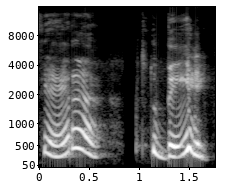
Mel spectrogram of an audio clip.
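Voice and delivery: imitating the shop owner knocking on the bathroom door; worried knock call. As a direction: call out politely, a bit anxious. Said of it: "a mulher batendo na porta".

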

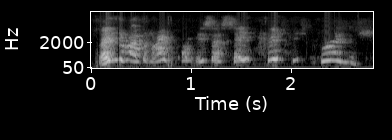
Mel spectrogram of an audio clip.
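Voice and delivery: high put-on baby voice. Player worrying someone might join, baby voice. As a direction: speak right up high like a baby. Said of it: "Lass mit Babystimme reden".

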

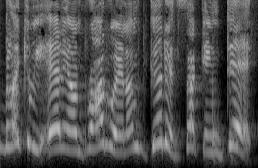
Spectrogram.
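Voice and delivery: hammed-up little-kid protest; mock stage kid. Mock child pleading to perform.

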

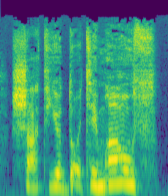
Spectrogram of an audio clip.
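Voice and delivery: slow, deliberate mock telling-off; angry put-down. Russian lady to the driver before leaving, slow angry put-down. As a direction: imitate an offended lady's parting insult, each word drawn out. Lady's angry parting insult, retold.

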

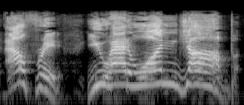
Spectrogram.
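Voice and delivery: you had one job, bellowed; mock furious yell. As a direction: shout it high and loud, drawn out slow. Yelling at Alfred over failure.

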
